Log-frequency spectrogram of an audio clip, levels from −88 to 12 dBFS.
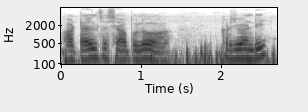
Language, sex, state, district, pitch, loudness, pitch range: Telugu, male, Andhra Pradesh, Sri Satya Sai, 145 Hz, -17 LUFS, 140-155 Hz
